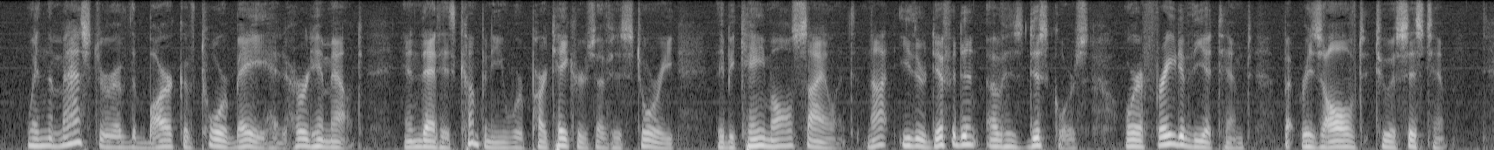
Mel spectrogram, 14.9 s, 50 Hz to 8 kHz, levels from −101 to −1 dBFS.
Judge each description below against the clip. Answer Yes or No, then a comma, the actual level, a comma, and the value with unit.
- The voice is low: Yes, low, 120 Hz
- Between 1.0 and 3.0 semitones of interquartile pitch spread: No, average, 4.8 semitones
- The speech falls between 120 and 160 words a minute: No, average, 170 wpm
